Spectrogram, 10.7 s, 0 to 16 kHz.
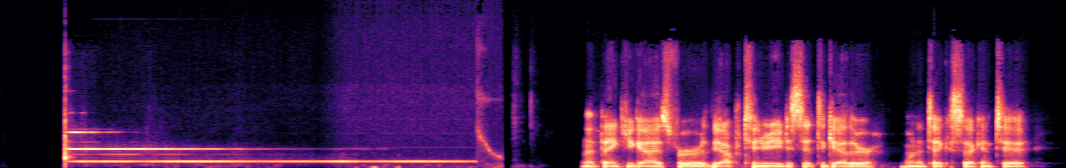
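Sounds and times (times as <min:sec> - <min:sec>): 
meditation bell struck at a group mindfulness sitting: 0:00.7 - 0:04.8
speech: 0:05.8 - 0:10.4.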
